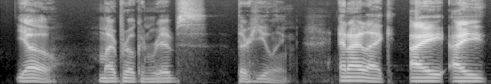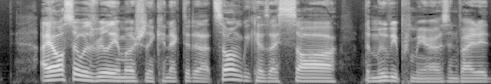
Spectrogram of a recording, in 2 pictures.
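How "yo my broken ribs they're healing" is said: usual speaking voice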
